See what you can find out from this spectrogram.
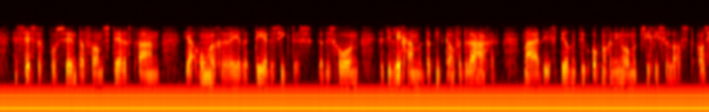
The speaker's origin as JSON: {"language": "Dutch", "country": "Netherlands", "tie": "born there", "said": "omdat ik het geluk heb dat ik ben geboren in Nederland."}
